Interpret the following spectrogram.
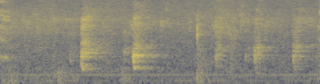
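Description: Stifled laughter: three short, breathy, squeaky bursts about half a second apart, held back and muffled.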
